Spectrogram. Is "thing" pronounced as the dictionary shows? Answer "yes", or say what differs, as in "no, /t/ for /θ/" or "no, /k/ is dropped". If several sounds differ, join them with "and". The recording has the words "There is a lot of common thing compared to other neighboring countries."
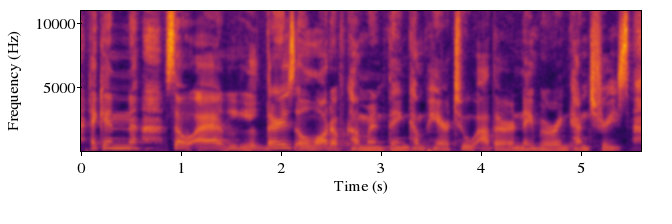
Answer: yes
